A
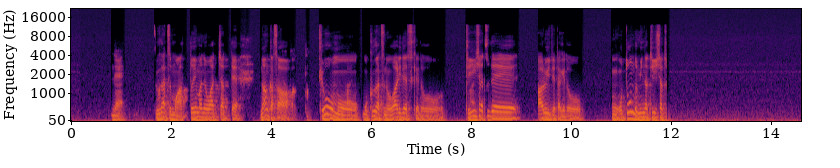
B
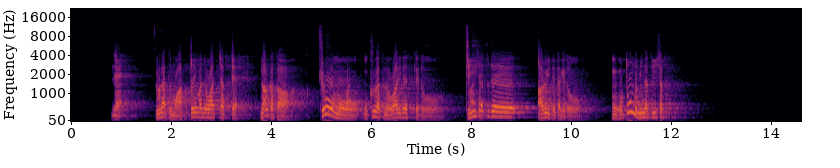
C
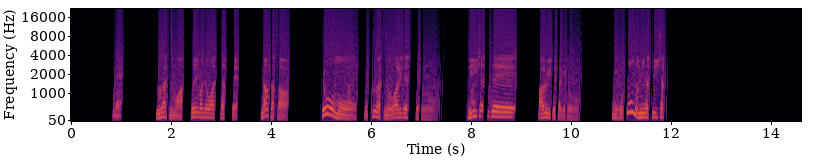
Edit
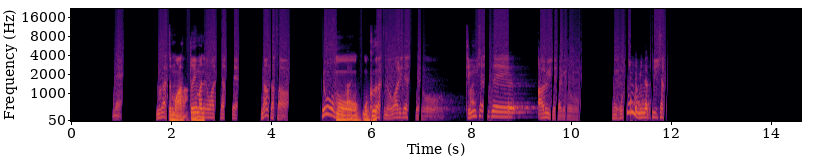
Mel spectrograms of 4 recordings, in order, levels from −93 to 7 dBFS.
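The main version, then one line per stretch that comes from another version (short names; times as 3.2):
C
1.97–2.67 from A
5.31–6.11 from A
7.06–8.11 from B, crossfade 0.10 s
8.75–9.38 from B
11.19–11.59 from B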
